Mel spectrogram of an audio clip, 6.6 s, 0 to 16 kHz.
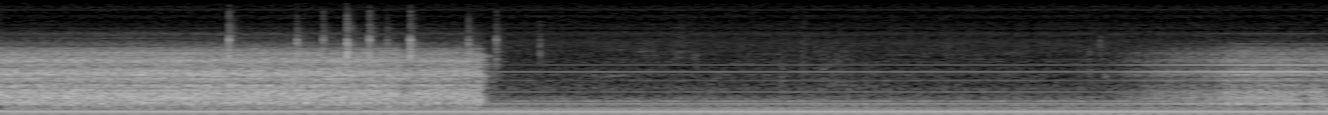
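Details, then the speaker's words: Moonraker Minor II Plus UK CB radio on receive, channel 20, with a close signal from a signal generator on FM. A steady thin CPU whine sits over the hiss and hum, like the previous model but perhaps less nasty. The RF gain still has no effect on FM. "got nasty wine like the previous model probably not as nasty"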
